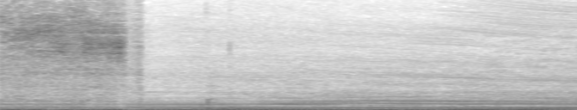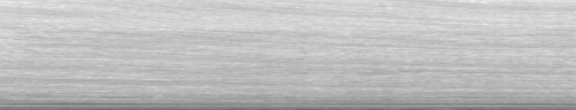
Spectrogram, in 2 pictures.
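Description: Air compressor running steadily with a fast pulsing beat while it pumps air through a coiled hose into a Jeep tire, refilling it to road pressure after off-roading. A loud hiss of air stops abruptly about a second in.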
